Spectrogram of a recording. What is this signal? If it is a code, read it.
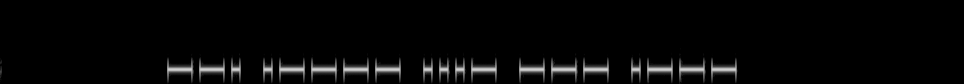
Morse code, heard as a keyed tone, about 15 wpm, 700 Hz. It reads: G1VOJ
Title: DXCC-100 Call Signs - 5 Characters - Repeated 3x - 15wpm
